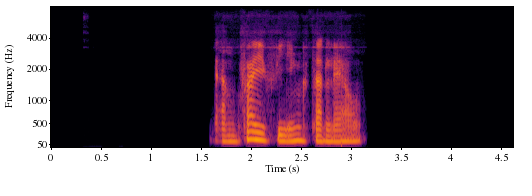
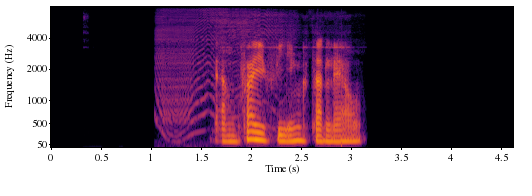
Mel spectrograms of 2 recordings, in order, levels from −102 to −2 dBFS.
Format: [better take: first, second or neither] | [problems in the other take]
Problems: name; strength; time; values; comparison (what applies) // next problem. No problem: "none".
first | background sound (Cupboard open or close); 19 dB below the speech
